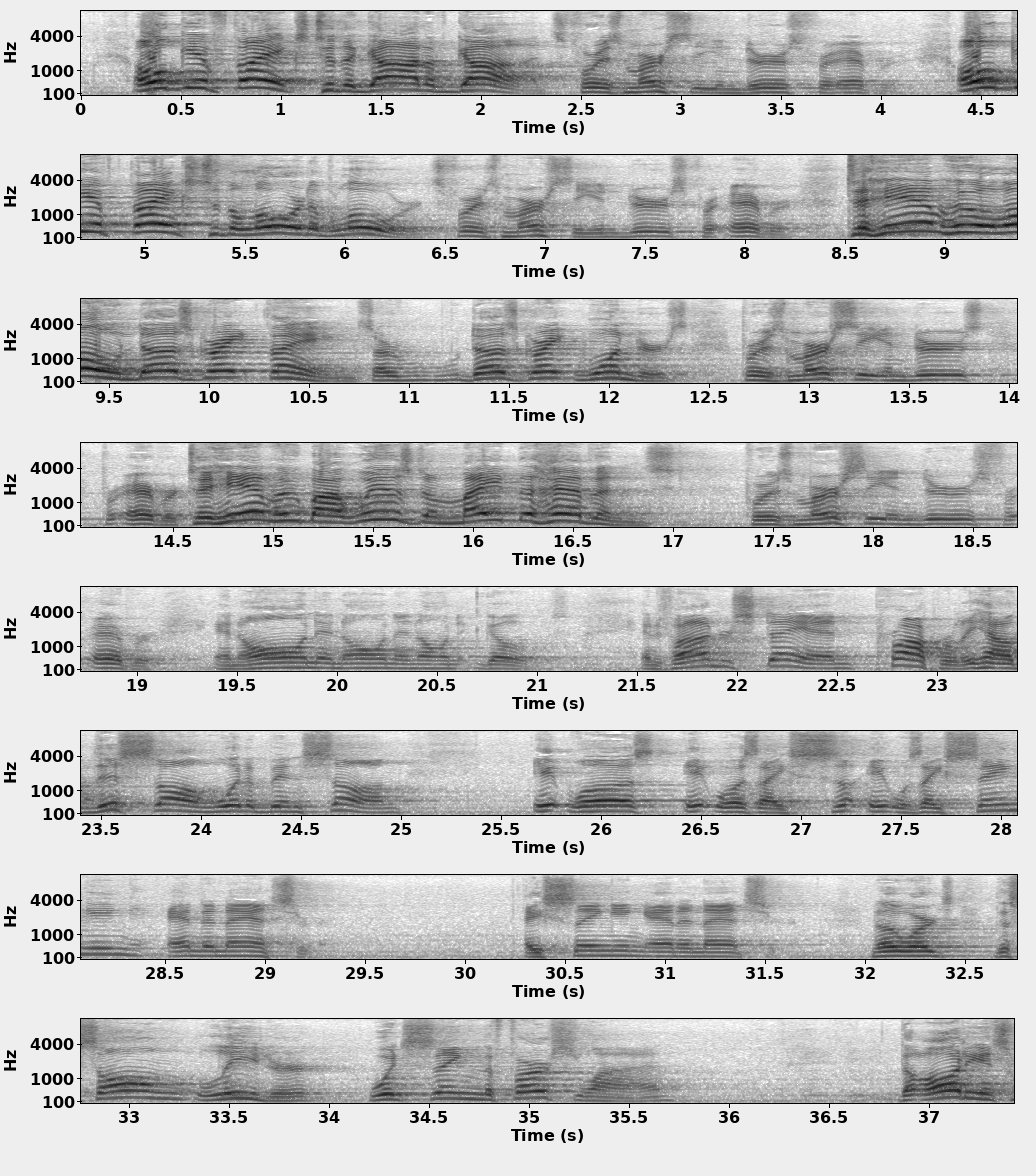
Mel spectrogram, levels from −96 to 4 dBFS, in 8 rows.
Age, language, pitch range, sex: 40-59, English, 165-240 Hz, male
